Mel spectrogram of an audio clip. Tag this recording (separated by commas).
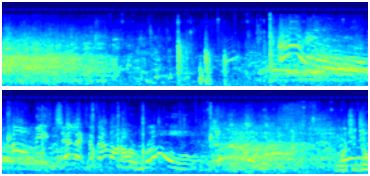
Speech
